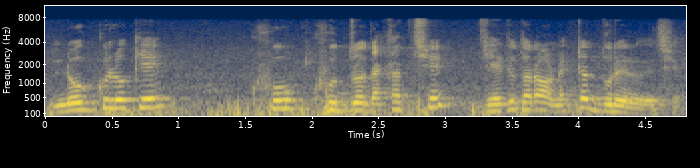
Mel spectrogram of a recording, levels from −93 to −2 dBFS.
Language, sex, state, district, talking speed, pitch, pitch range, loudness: Bengali, male, West Bengal, Alipurduar, 110 wpm, 180 Hz, 155-220 Hz, -15 LUFS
